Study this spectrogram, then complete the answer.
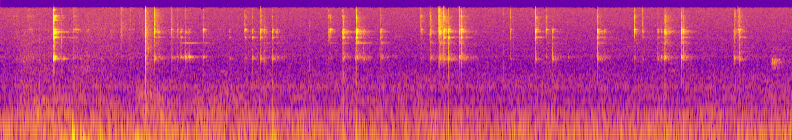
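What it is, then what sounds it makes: Ceramic mug tapped and scratched. Long pink nails tap and scratch the outside of an empty, hollow white ceramic mug with a black-and-white Mickey comic print, held in both hands. Quiet, sharp clicks and bright, short ticks ring briefly, with soft scratching between them over a low background hum.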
